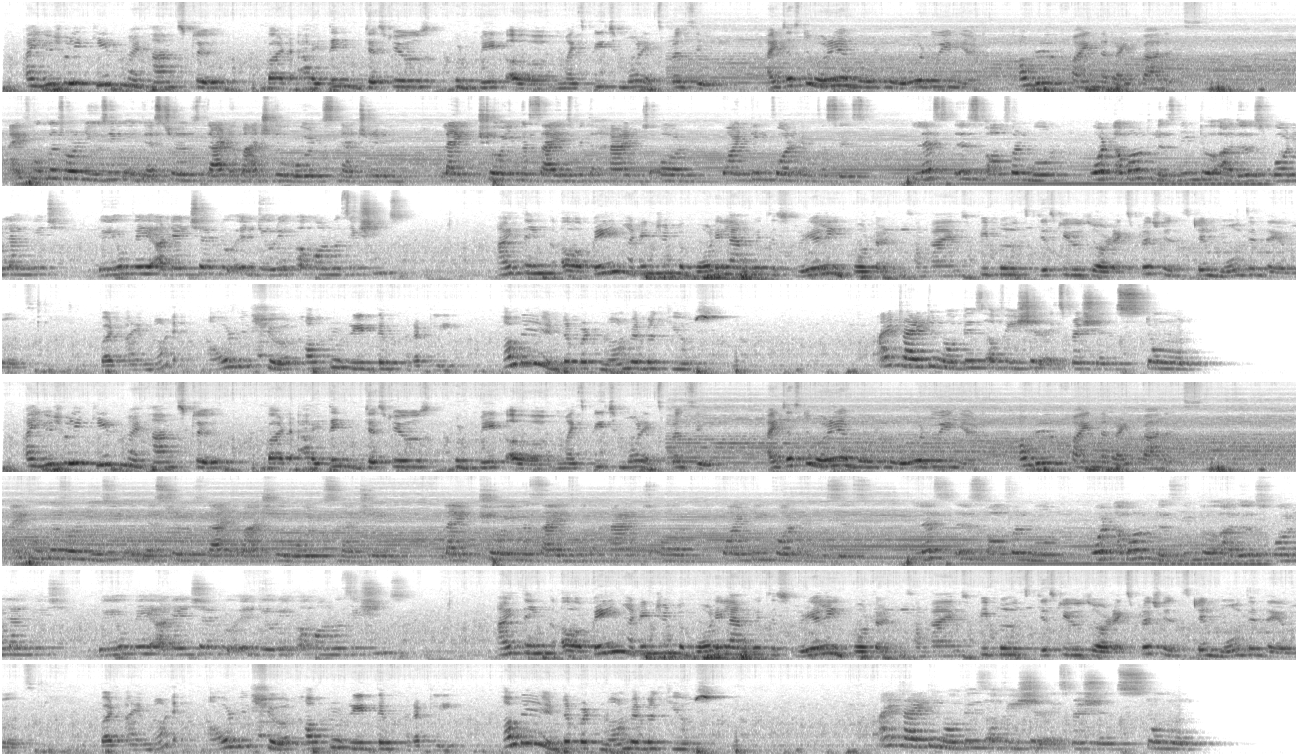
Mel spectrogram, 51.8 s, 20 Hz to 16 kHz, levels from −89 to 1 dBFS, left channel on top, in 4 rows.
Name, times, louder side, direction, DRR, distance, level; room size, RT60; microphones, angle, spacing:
voice 1, 0.0-2.3 2.6-4.3 4.5-7.1 7.6-9.8 10.2-11.7 12.1-12.2 30.8-34.8 35.0-39.0 39.8-40.5 40.9-42.8 43.2-43.3 43.8-45.9, right 1 dB, 15° right, 7 dB, 0.8 m, -28 dB
sound 1, 6.6-25.6, right 4 dB, 75° right, 1.1 m, -41 dB
voice 2, 13.0-17.0 17.3-19.8 20.1-21.6 22.0-23.5 23.8-26.4 26.8-29.9 47.6-50.6, left 2 dB, 65° left, -1 dB, 4.9 m, -32 dB
13.5 x 13.0 x 2.8 m, 0.62 s
head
